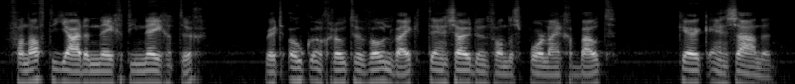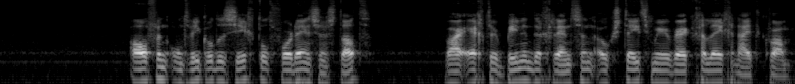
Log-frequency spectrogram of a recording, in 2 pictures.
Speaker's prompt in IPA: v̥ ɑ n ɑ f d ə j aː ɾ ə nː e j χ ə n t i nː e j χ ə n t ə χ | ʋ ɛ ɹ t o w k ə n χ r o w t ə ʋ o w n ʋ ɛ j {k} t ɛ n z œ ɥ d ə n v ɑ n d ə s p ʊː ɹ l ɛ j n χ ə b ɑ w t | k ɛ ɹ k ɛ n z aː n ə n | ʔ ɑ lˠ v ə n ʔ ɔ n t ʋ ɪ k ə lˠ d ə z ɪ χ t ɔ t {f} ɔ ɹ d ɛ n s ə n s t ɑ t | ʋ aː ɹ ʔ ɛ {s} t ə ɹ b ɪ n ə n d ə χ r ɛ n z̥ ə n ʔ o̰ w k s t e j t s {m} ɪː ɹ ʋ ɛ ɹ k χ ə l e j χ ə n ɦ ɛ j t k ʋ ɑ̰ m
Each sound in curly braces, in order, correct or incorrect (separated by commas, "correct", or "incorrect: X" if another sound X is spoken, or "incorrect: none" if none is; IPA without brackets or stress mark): correct, correct, incorrect: χ, correct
